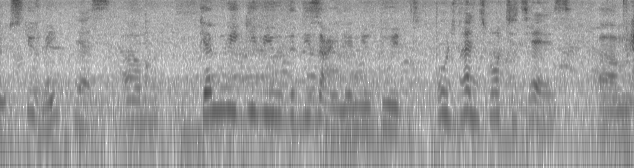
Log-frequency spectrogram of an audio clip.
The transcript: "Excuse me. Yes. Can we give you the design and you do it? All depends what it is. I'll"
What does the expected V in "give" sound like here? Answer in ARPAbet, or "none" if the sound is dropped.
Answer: V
